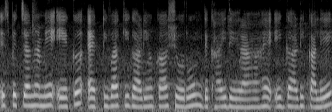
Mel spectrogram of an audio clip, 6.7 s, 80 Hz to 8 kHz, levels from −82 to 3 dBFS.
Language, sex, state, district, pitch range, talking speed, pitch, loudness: Hindi, female, Bihar, Sitamarhi, 225-255 Hz, 160 wpm, 235 Hz, -25 LUFS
